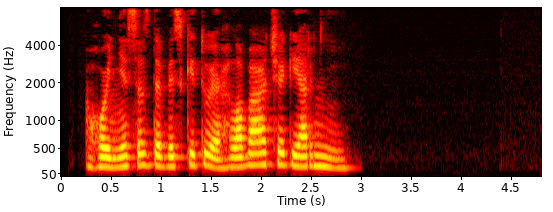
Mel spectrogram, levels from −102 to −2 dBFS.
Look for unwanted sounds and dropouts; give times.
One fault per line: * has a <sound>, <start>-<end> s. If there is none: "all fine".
all fine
